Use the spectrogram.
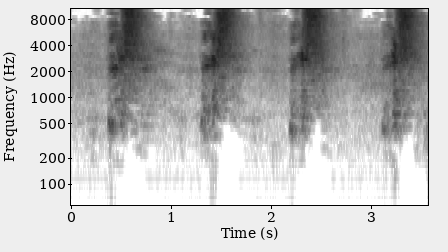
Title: Mes éternuements préféré | My favorite sneezes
